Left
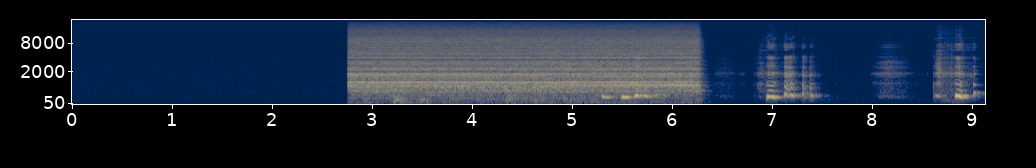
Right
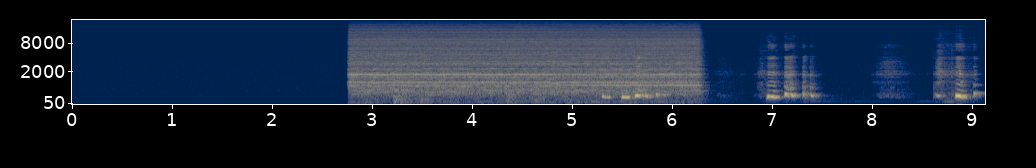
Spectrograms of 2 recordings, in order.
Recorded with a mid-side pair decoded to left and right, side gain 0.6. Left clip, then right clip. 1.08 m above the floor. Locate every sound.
2.8 s a hair dryer: 65° left, 1.2 m
5.3 s a giggle: 50° left, 0.9 m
